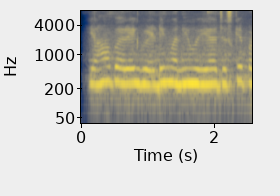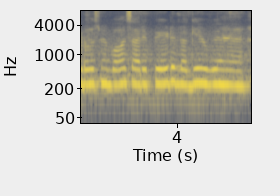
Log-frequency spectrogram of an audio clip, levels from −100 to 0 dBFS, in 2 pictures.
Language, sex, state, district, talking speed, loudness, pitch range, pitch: Hindi, female, Uttar Pradesh, Lalitpur, 185 wpm, -12 LUFS, 245-260 Hz, 255 Hz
